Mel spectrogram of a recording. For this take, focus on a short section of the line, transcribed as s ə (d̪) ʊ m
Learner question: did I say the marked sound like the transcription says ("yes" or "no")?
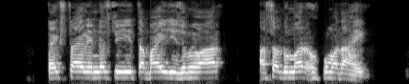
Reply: yes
